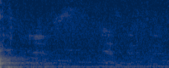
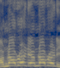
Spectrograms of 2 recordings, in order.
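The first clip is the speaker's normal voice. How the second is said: high, loud mock whine; whiny protest; 10 semitones higher, 4 dB louder, much faster than usual. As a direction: beg off like a kid. He argues with God.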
